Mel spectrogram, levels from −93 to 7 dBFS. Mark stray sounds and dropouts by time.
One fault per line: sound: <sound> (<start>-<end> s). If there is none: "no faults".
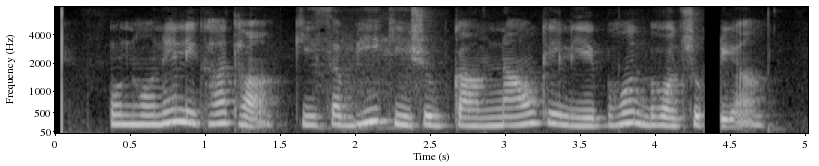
sound: dropout (4.3-4.4 s)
